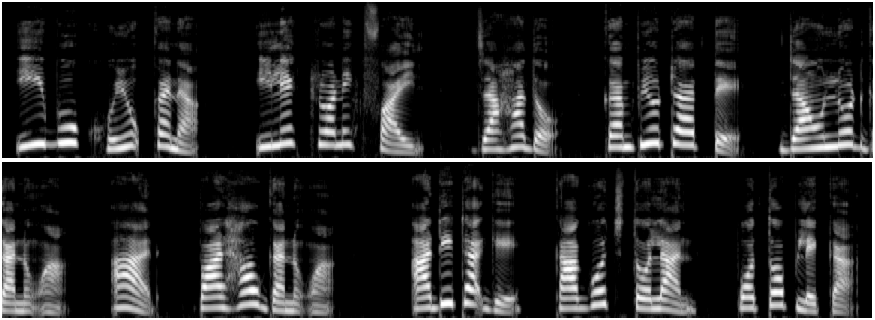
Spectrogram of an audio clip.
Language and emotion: Santali, neutral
